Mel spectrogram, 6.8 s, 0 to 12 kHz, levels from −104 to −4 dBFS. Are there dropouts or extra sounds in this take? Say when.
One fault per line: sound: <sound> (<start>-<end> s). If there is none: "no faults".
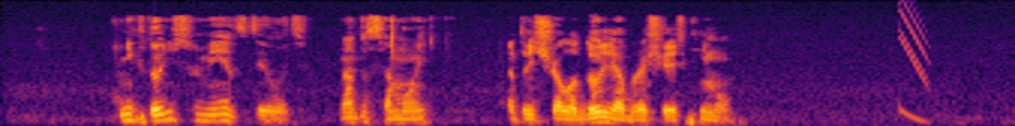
sound: chirp (6.0-6.2 s)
